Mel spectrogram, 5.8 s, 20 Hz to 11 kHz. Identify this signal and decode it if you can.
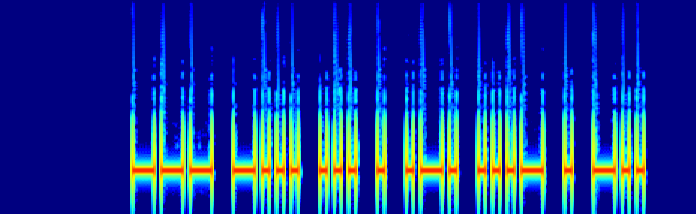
Morse code, heard as a keyed tone, about 20 wpm, 700 Hz. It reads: OBSERVED
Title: ED Suffix - Top 100 Words with Base Words 20wpm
